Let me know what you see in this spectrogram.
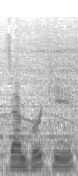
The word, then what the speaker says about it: Zambricki: Zambricki.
